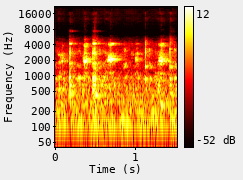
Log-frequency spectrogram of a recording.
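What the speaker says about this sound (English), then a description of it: "As we stir it, it's going to cool faster." A spoon stirs a mixture for a coffee and walnut cake in a bowl, giving close, repeated light clinks and scrapes in an uneven rhythm.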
